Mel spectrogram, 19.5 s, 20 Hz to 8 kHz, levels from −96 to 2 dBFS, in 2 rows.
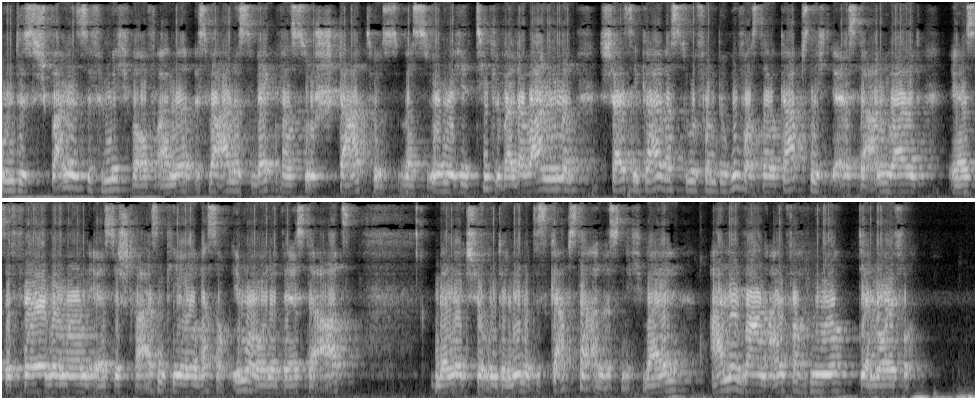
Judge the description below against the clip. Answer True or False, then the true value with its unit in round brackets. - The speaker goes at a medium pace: False (205 wpm)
